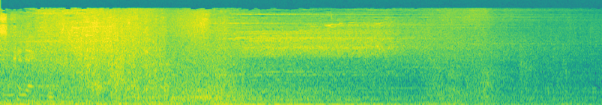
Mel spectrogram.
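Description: A triumphant fanfare plays as the match ends.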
